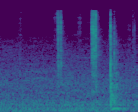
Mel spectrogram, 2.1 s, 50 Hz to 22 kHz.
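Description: Sharp edge of a Demko AD10 folding knife's CPM 3V blade slicing through tough seat-belt webbing. It makes three short, crisp rasps, about a second in, half a second later and just before the end, as the strap is cut through.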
